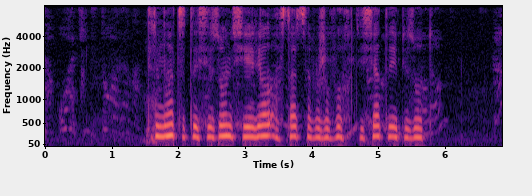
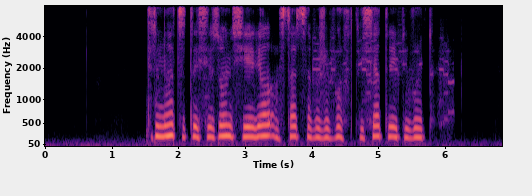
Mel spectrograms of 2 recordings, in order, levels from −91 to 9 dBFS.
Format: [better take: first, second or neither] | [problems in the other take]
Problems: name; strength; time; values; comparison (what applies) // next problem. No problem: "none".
first | noise reduction (neural diffusion model UNIVERSE++)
